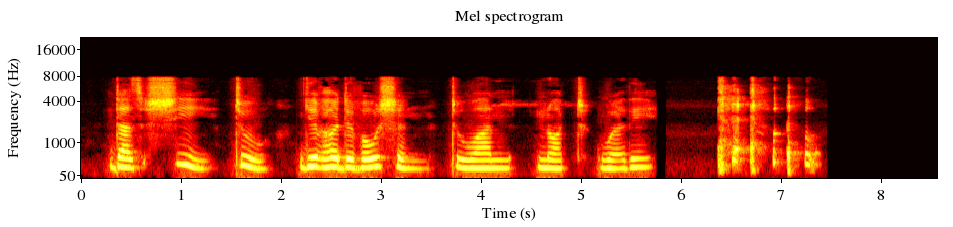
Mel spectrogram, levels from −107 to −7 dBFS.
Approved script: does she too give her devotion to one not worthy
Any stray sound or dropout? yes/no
yes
